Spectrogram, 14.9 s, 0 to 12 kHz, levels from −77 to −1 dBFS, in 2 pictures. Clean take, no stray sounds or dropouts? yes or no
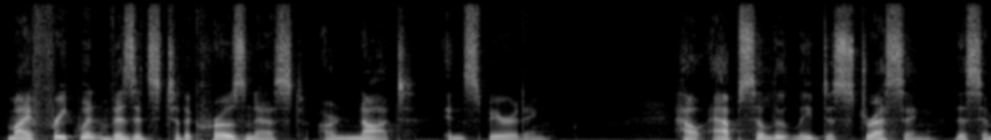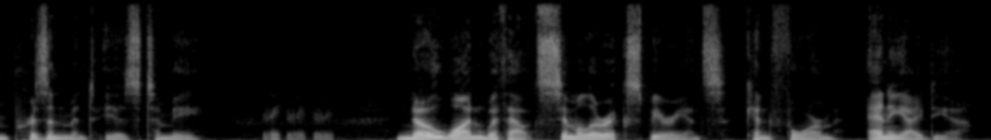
no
